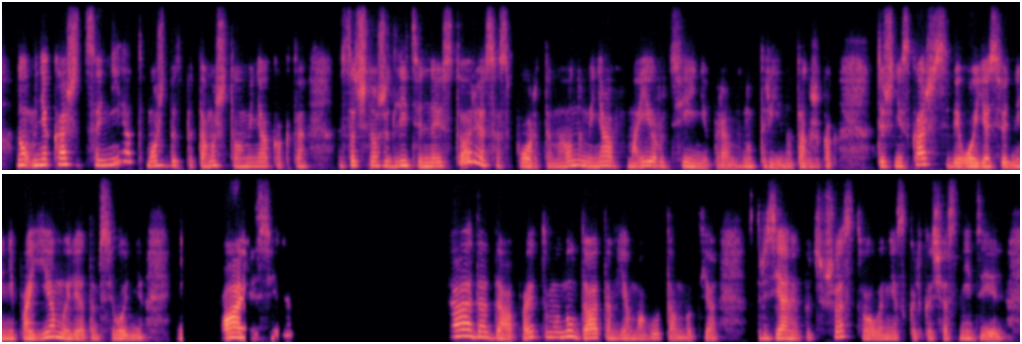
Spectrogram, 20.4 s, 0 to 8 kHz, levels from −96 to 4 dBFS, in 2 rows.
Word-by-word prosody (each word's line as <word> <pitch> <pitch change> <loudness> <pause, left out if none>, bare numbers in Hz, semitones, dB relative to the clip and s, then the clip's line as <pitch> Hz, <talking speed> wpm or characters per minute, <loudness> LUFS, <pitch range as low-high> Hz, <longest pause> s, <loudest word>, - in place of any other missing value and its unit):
Ну, 265 +1 +6
мне 260 +3 +5
кажется, 280 -3 +1
нет. 390 - -1
Может 225 +1 0
быть, 220 -1 -4
потому 210 +1 -1
что 230 -4 -4
у 195 - -1
меня 200 +1 -1
как-то 195 -1 -7 0.3
достаточно 225 +1 0
уже 220 0 0
длительная 205 -2 +2
история 285 - +1
со 220 -3 -5
спортом, 190 -2 -2
и - - -3
он 235 +4 +2
у 225 - +2
меня 215 +3 +1
в 200 +2 -18
моей 205 +4 +2
рутине 200 -4 -2
прям 165 - -5
внутри, 185 -2 -4
но 175 - -6
так 185 -2 -2
же, 180 - -5
как 180 -1 -6 0.4
ты 210 - +1
же 205 - -2
не 200 - +2
скажешь 280 +7 +2
себе: 185 -7 -1
"Ой, 195 -1 +5
я 190 0 +4
сегодня 190 -1 -1
не 185 0 0
поем" 205 +6 +3
или 185 -1 +1
"Я 180 - 0
там 175 - -6
сегодня 185 +3 -2 0.3
не 195 - -7 0.4
покупаюсь", 215 -2 +6
или 345 +1 -11 1.6
Да 295 +2 +6
да-да, 235 -9 +1
поэтому, 250 +2 -1
ну 275 +2 +3
да, 215 +1 +5
там, 195 -4 -5
я 185 +1 -3
могу, 185 +3 -4
там, - - -7
вот - - -9
я - - -6 0.3
с - - -21
друзьями 195 -1 +2
путешествовала 190 0 -4
несколько, 175 0 -7
щас, 170 -1 -4
недель. 170 -4 -4
205 Hz, 190 wpm, -24 LUFS, 185-235 Hz, 1.6 s, Ну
